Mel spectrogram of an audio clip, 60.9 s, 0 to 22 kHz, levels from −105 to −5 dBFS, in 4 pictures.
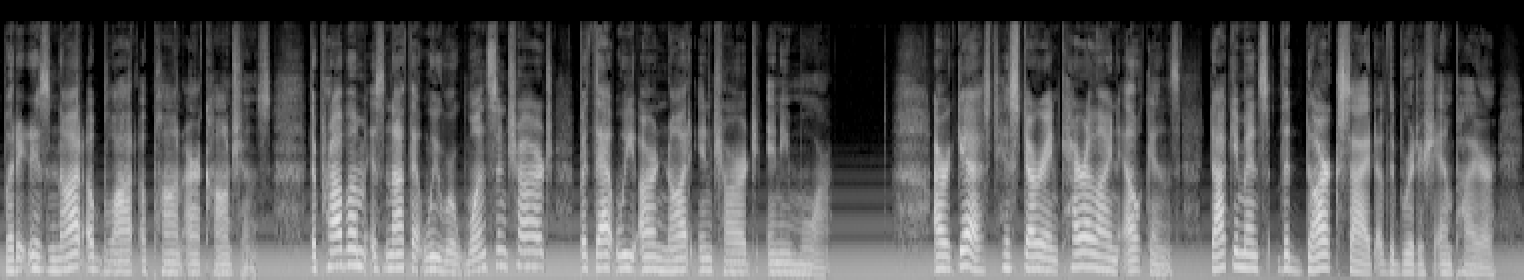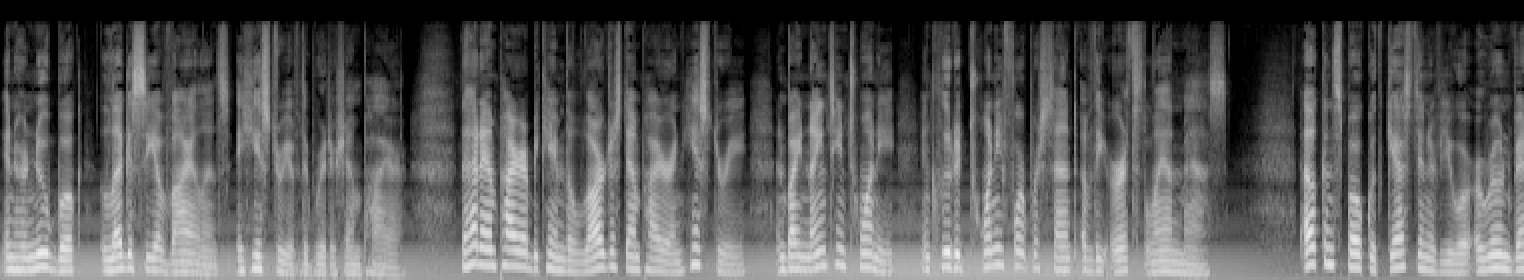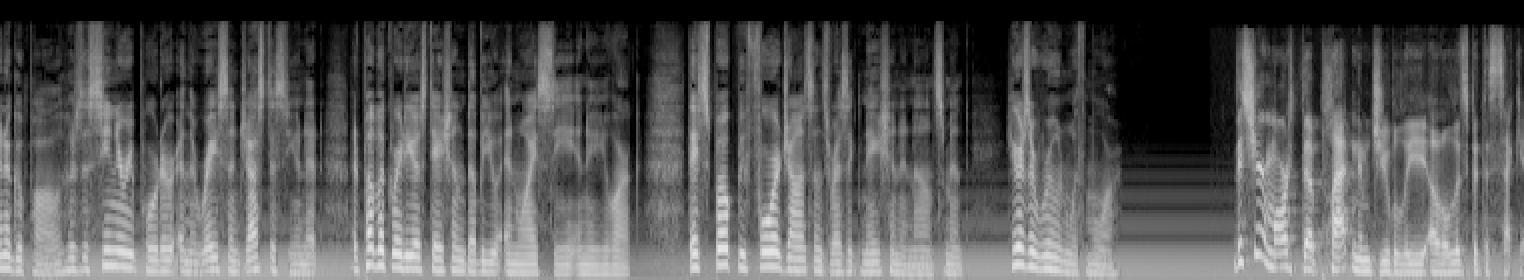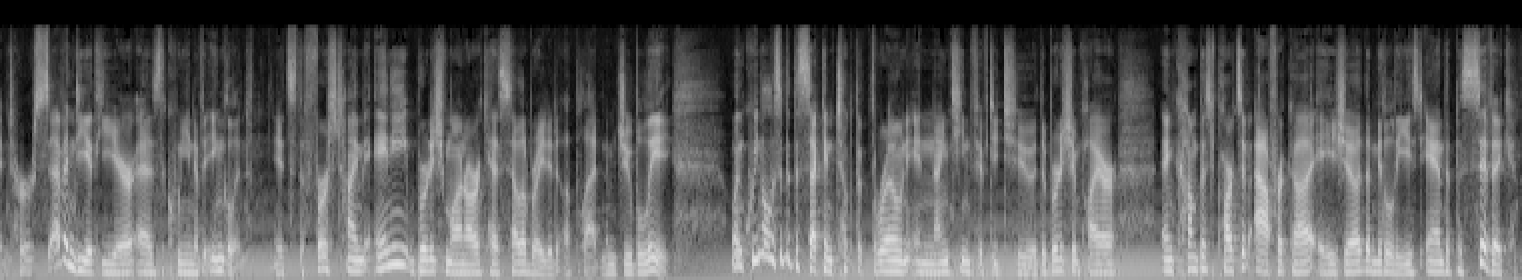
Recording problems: electrical hum; faint; throughout; 50 Hz, 20 dB below the speech

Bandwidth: 15 kHz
